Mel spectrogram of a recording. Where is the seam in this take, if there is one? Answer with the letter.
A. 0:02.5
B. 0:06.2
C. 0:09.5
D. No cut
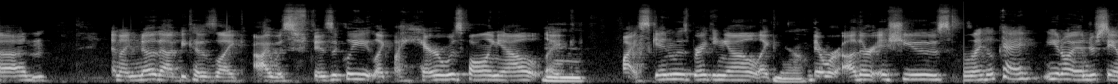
C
